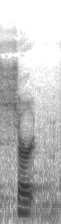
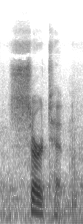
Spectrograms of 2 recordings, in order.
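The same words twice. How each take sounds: First: The word is said in a relaxed, reduced way. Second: The word is said with careful, full articulation. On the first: "tak bardziej naturalnie się mówi certain" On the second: "Jak chcesz to poprawnie wymówić, to mówisz certain"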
